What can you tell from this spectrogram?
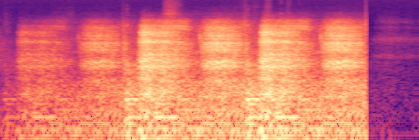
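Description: Loud, deep heavy breathing, about six rapid rhythmic breaths in and out that grow stronger halfway through before cutting off abruptly.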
